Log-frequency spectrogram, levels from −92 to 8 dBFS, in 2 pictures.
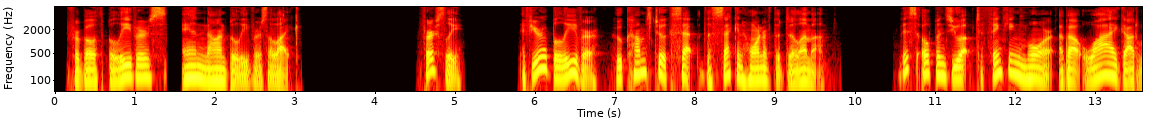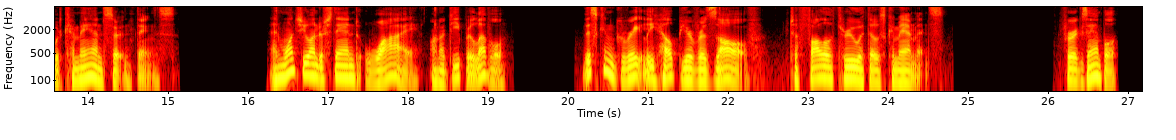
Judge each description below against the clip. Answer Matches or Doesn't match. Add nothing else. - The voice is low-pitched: Matches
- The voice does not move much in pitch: Doesn't match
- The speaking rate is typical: Doesn't match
